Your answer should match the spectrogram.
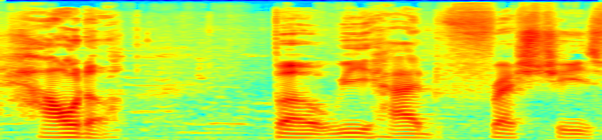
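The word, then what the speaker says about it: Gouda: cheese market would run fun fact GAA is from Netherlands and we went to the town it's actually pronounced howder but we had fresh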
